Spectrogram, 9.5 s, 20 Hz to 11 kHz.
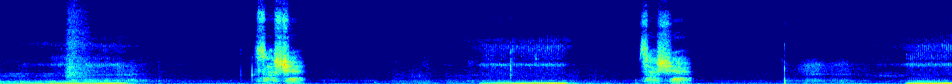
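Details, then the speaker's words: Bullmastiff asleep on a bed snoring loudly: deep, rumbling snores on inhalation alternating with softer airy exhalations, roughly 15 breaths a minute. "I've got four company as I said the passive does snore loudly he's taken over my pillow"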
